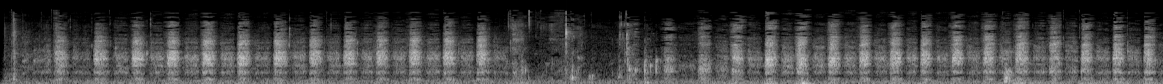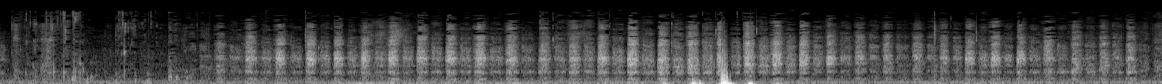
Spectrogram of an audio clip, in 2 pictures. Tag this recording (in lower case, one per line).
dog
animal
domestic animals
breathing
respiratory sounds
